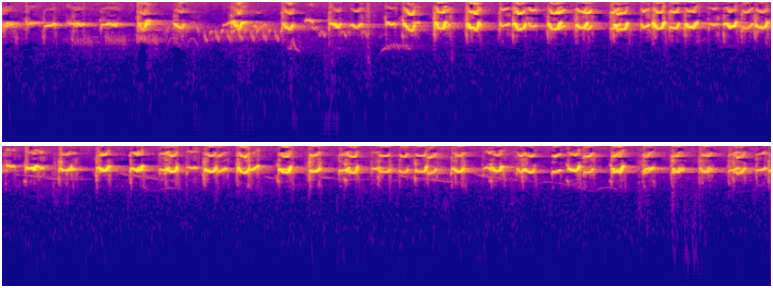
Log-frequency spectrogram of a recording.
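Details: Busy high chirping from small birds, quick bright tweets in an almost continuous chatter, with a brief buzzy trill near the start and a few sliding whistles mixed in.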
